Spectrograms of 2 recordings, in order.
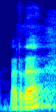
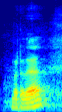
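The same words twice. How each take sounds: Both takes have the same delivery.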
